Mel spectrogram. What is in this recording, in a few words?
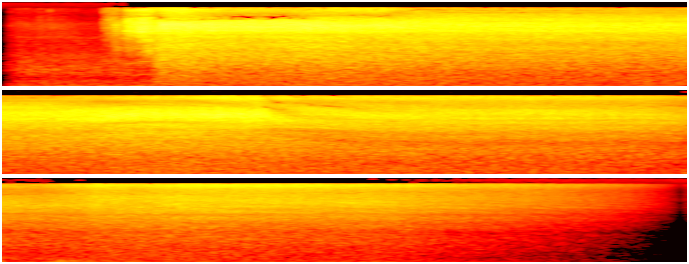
Water Hose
